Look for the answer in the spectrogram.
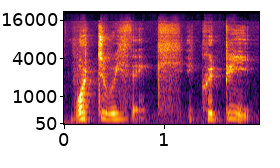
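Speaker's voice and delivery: hushed, breathy question; whispering. Real, not acted. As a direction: whisper it like a secret.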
